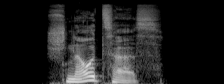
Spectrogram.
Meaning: genitive of Schnauzer
- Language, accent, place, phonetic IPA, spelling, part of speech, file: German, Germany, Berlin, [ˈʃnaʊ̯t͡sɐs], Schnauzers, noun, De-Schnauzers.ogg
